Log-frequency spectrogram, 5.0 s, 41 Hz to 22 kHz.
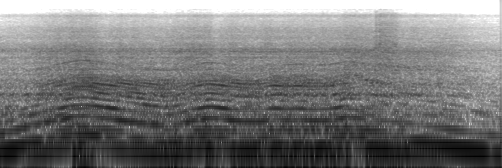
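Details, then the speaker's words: Suzuki Cara/Autozam AZ-1, cold engine, fuel pressure 37-38 psi, old battery refitted: high idle surging up and down instead of settling; hunting idle, cause not yet found. "It's still kind of all over the place. I'm gonna let it warm up a little bit."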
